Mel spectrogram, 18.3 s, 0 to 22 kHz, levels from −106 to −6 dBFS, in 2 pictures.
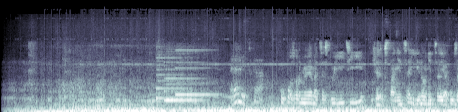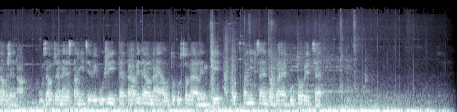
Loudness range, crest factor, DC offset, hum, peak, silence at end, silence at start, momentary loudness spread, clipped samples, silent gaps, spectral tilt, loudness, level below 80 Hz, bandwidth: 3 LU; 8 dB; under 0.1%; none; -2 dBFS; 0.15 s; 0.1 s; 12 LU; under 0.1%; none; -8 dB/octave; -16 LUFS; -14 dBFS; 5.8 kHz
